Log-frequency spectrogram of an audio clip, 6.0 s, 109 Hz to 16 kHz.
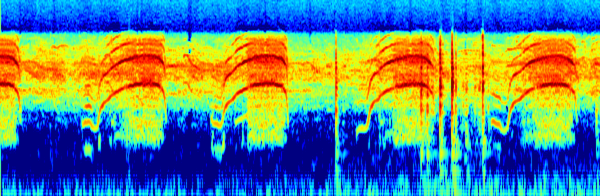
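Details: Atlantic puffins at a burrow during an attack, filmed by a live burrow cam on 19 July 2019: repeated drawn-out arching calls, each rising then falling, in groups with short gaps, with a few sharp clicks and low rumbling in the background.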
